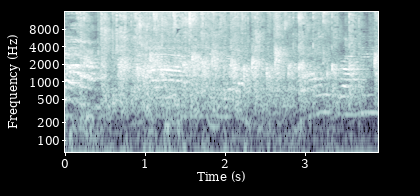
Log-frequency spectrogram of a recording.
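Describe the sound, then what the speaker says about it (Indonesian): Schoolchildren in a classroom applaud a classmate with a continuous wash of clapping, fairly loud and steady for a few seconds, with some voices mixed in. "kasih tepuk tangan untuk Ridwan"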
